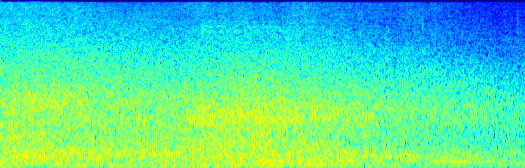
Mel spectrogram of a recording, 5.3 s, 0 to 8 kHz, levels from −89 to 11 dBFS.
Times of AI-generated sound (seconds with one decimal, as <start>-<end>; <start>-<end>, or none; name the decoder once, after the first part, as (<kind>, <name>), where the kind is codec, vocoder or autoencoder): none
